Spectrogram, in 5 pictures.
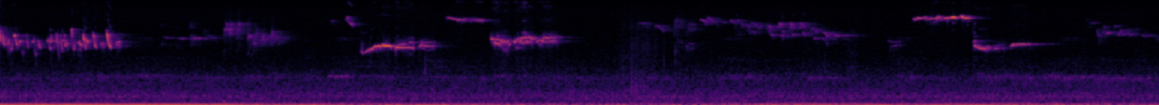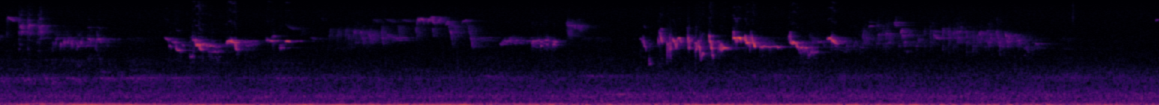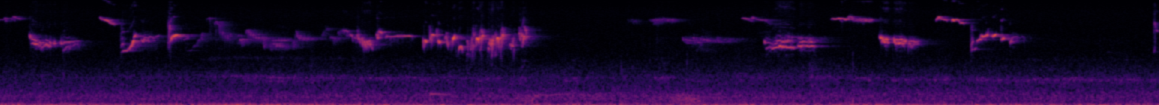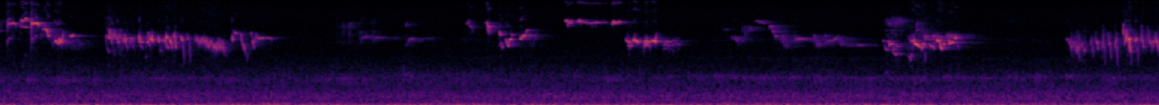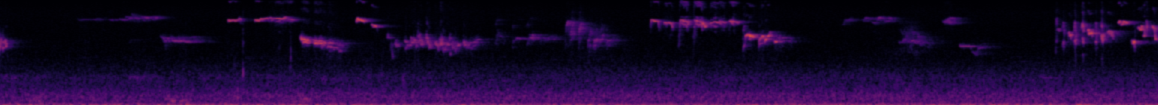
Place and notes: Fen Covert, Suffolk, UK - Two Robins sing in the damp dusk woodlands
This a spooky place, especially at dusk. It is wet and marshy. Fallen trees grow twisting branches that slither over each other. White birch trunks almost glow in the fading light. Breaths of wind occasionally pass by leaving errie stillness in their wake.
